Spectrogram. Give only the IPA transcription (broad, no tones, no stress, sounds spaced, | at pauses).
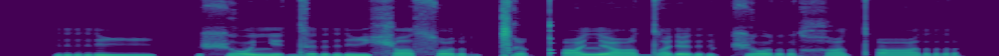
r i | ʃ ɔ lʲ e d ɛ r i xʲ e sˤ o r ǀ i qʼ ɑ lʲ ɑ dˤ ɛ ɾʲ e r t͡ʃ ɔ r χ ɑ tʼ ɑ r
